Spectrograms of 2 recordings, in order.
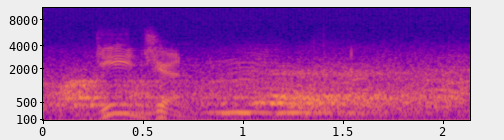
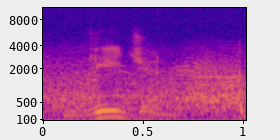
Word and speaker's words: Guillen: Now, this youngster wants his name pronounced Guillen. Ozzie Guillen. It's spelled Guillen, but for some reason he wants it pronounced Guillen.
